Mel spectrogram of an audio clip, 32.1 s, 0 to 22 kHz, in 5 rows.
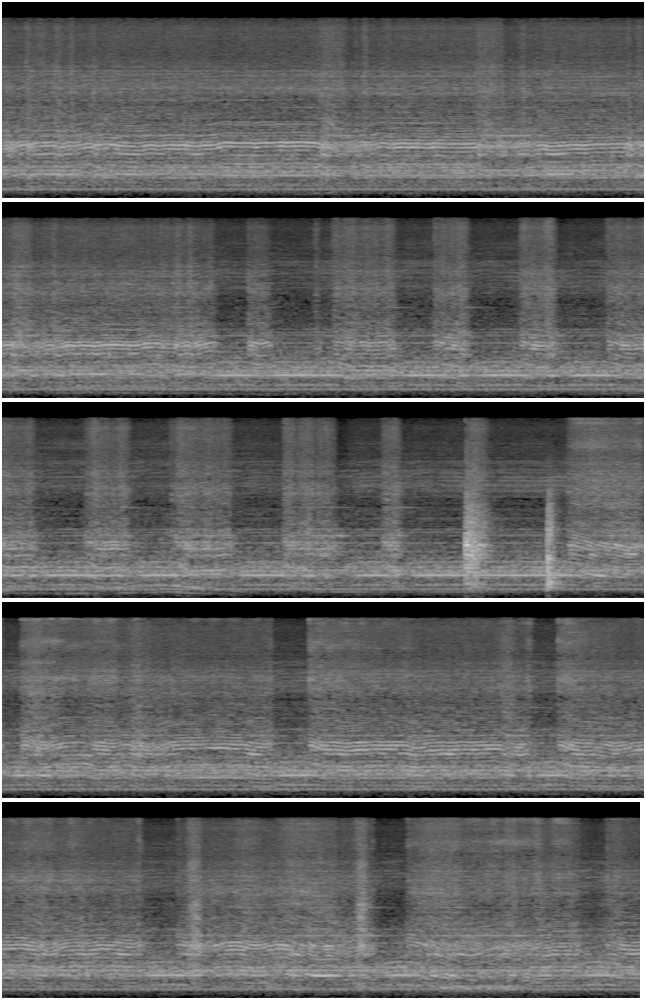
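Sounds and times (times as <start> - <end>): small electric motor whirring: 0.0 - 32.0
sharp knocks: 17.5 - 18.6.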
